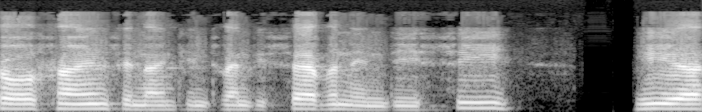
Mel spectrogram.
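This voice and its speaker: Over a quiet background, a man with a slight Dutch accent speaks at a moderate pace, the sound dry and close with no echo. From Netherlands. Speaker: soil science professor. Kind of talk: lecture. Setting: webinar presentation. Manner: halting, many fillers.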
